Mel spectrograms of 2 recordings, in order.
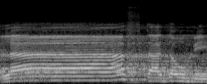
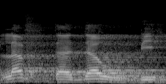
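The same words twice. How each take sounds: First: The vowel of the first syllable is drawn out long. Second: The vowel of the first syllable is kept short. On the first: The speaker calls it wrong. "nggak boleh dibaca laftadau bi, salah ya" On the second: The speaker calls it right. "Tidak dibaca pan panjang laknya karena depannya sukun"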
